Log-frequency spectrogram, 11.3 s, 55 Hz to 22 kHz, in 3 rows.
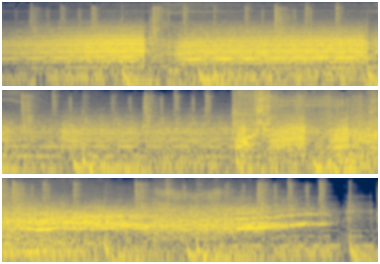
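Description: In the video game Crash Time 5, a car brakes hard with loud, prolonged tire squeals and skidding over a continuous engine roar, the screeching repeating in several sharp bursts.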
